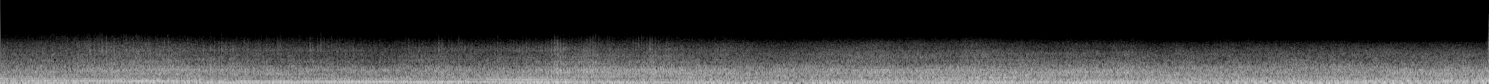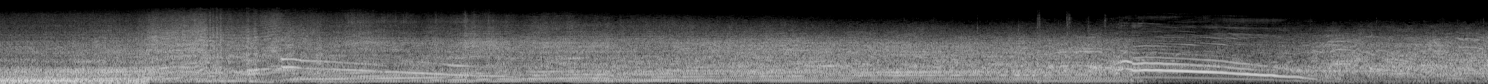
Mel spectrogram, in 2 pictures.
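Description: Car engines revving hard and dropping back, the pitch sweeping down each time the throttle is let off, several times. About halfway through the sound turns brighter and clearer.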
